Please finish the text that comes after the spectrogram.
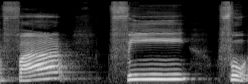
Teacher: Dari segi pangkal lidah al istifal turun pangkal lidahnya tipis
